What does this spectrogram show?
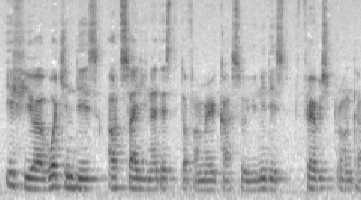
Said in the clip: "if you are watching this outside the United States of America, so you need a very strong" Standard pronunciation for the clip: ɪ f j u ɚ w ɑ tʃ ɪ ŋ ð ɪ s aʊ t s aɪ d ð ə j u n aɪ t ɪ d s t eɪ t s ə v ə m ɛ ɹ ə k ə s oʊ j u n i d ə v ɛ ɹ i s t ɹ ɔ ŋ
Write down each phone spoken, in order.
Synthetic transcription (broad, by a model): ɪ f j u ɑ w ɑ tʃ ɪ ŋ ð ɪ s aʊ t s aɪ d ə j u n aɪ t ɪ d s t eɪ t ə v ə m ɛ ɹ ə k ə s oʊ j u n i d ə v ɛ ɹ i s t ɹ ɔ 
